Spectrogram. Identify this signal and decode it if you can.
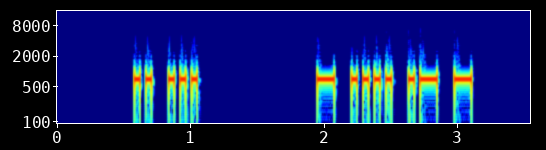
Morse code, heard as a keyed tone, about 28 wpm, 700 Hz. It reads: IS THAT
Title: 3x Word-Spacing - Sentences from Top 500 Words - 28wpm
